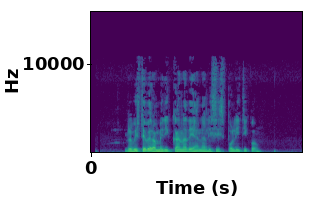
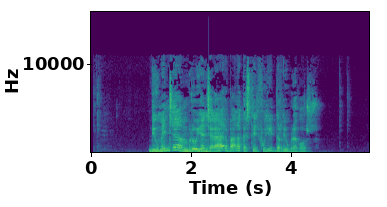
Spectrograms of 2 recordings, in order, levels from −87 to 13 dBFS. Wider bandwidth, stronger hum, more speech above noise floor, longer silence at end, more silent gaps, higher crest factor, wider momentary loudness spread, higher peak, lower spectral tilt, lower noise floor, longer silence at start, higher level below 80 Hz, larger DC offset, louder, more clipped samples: about the same, 10.5 kHz vs 11.5 kHz; neither; second, 42 dB vs 48 dB; second, 0.55 s vs 1.05 s; neither; about the same, 18 dB vs 16 dB; about the same, 12 LU vs 12 LU; second, -4 dBFS vs 0 dBFS; first, -7.5 dB/octave vs -4 dB/octave; about the same, -61 dBFS vs -62 dBFS; first, 0.65 s vs 0.1 s; first, -42 dBFS vs -58 dBFS; neither; second, -21 LUFS vs -14 LUFS; neither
